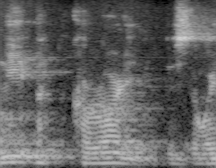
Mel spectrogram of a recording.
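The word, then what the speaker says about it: Neeb Karori: I just went to, he got his name from this village called Nib Karori, is the way it's pronounced there.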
